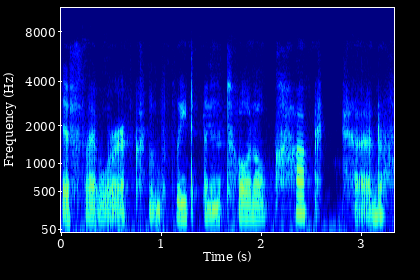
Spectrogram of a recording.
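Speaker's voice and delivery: hushed mutter under the breath. Narrating a man's reaction after a trade is agreed; muttered under breath. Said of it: "he mutters under his breath".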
